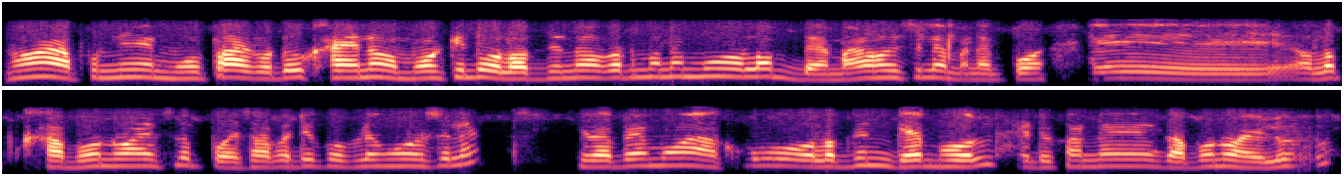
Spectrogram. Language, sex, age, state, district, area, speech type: Assamese, male, 18-30, Assam, Golaghat, rural, conversation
